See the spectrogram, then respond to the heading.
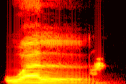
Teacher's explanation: Yang dibaca jelas adalah huruf lam sukunnya. Dia terbaca wal. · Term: Alif lam Komariah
